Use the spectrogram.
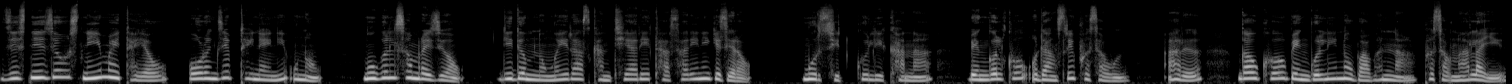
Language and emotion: Bodo, neutral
